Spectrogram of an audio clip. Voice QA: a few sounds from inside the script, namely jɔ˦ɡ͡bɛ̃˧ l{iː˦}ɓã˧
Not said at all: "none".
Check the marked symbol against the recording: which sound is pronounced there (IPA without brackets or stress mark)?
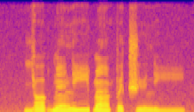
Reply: iː˦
